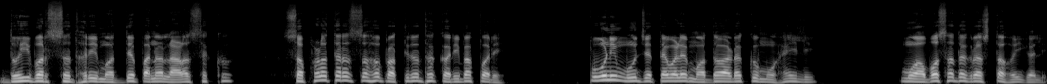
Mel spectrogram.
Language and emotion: Odia, sad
